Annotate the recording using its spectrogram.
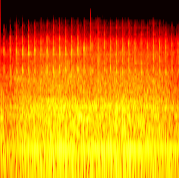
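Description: A motor running steadily with a rapid, even pulse over a low hum.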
